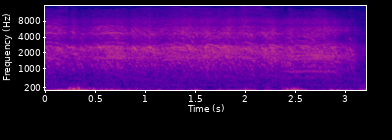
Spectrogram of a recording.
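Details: Several crows cawing in alarm, apparently reacting to a goshawk that had been hunting; rough caws blend into a steady, dense chorus over deep wind noise.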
